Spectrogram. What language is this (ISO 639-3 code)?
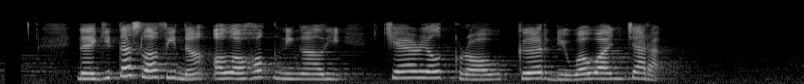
sun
